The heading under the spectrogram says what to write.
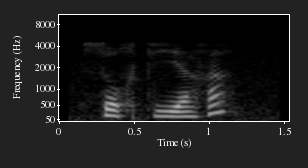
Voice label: "sortiere", alsace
